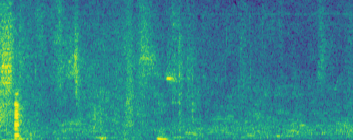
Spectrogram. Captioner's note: laughing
